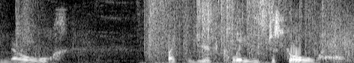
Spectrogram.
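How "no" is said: put-on disappointed father voice, lower, quieter. Retelling a game scene, imitating Saladin saying no like a disappointed father. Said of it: "Like a disappointed father".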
